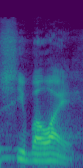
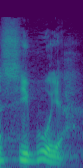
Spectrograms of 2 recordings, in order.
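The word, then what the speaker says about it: سيبويه: beliau sibuya Huna asluhu sibawai dalam satu lughat dibacanya sibuyah untuk menyesuaikan wazan sebab kalau pakai sibawai Huna enggak ketemu wazannya maka saya pakai satu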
